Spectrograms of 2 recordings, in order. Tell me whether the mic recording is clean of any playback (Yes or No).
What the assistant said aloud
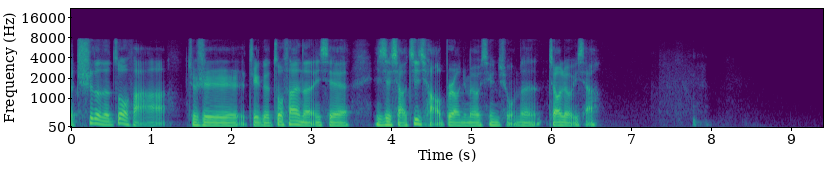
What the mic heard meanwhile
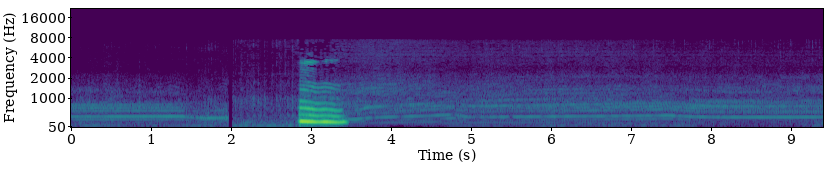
Yes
